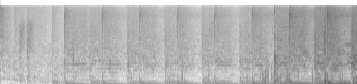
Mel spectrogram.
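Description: Background music with a steady beat, getting louder throughout.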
